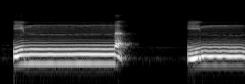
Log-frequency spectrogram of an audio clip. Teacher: Ini adalah gunnah, nun bertasydid. Tahan 2 atau 3 harokat dan didengungkan.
